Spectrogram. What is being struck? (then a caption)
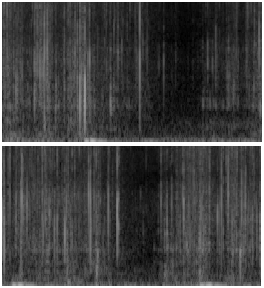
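Plastic bag stuffed into a ball. A round white plastic bag stuffed into a crinkle ball is crumpled and squeezed by the fingertips of both hands. It makes soft, continuous crinkling with sharp, bright crackles scattered throughout. The crinkling eases into brief quieter lulls before picking up again.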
